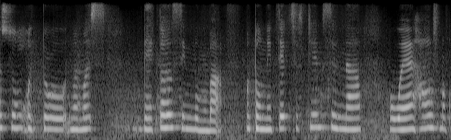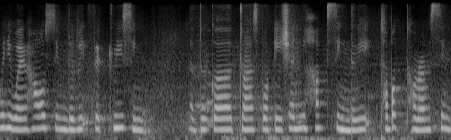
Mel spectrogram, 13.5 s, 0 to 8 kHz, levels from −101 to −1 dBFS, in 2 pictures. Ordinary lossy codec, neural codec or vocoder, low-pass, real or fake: none; codec, 16 kHz, 1 kbps, X-Codec, HuBERT features, trained on balanced general audio; 7.2 kHz; fake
